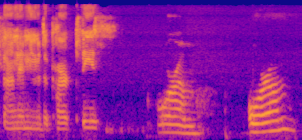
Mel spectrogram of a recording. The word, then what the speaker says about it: Orrum: Orem, but it's spelled different. ORRUM.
